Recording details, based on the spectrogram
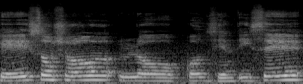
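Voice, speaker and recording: A woman with an Argentine accent and a fairly low pitch, amid noticeable background noise and audible room echo. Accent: Rioplatense Argentine Spanish. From Argentina, raised from age two. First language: Yiddish (speaking Spanish). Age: 70s. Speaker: actress and oral storyteller. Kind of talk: interview, personal life story.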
